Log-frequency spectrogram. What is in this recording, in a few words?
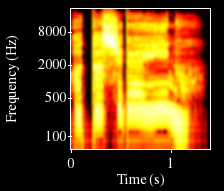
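Upgrade, Japanese; Vector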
